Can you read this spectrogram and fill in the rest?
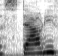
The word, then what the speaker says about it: Staudte: That's S-T-A-U-D-T-E, pronounced Staudte.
